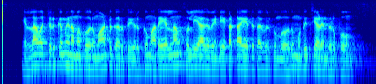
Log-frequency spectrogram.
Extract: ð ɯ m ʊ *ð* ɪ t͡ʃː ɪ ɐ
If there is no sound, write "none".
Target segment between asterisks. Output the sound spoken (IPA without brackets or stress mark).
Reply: ð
